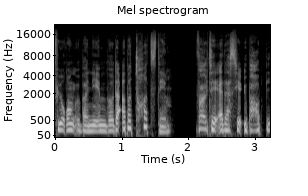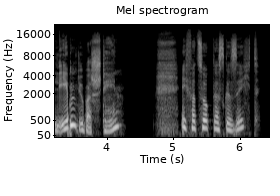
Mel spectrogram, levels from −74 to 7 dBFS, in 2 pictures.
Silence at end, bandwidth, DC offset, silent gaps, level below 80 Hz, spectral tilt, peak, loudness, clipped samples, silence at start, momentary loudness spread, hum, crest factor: 0.2 s; 18.5 kHz; under 0.1%; none; -54 dBFS; -4.5 dB/octave; -2 dBFS; -21 LUFS; under 0.1%; 0 s; 12 LU; none; 18 dB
